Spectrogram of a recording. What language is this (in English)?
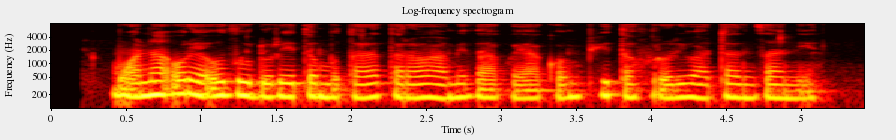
Kikuyu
